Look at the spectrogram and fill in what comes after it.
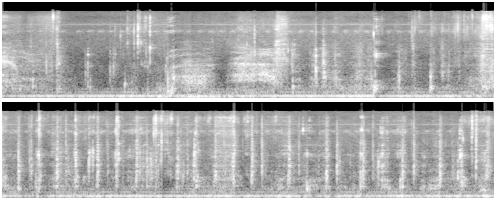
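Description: Close-miked chewing of a mouthful of yellowfin tuna roe adobo: many small mouth clicks and smacks in an uneven run, over a steady low hum.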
